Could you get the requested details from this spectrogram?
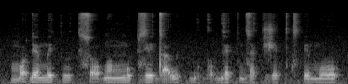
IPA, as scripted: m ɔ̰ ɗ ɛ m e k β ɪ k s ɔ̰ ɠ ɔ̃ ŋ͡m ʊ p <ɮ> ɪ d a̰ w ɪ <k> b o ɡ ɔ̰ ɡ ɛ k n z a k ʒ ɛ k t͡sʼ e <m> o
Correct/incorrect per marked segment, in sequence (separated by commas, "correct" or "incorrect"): incorrect, correct, correct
